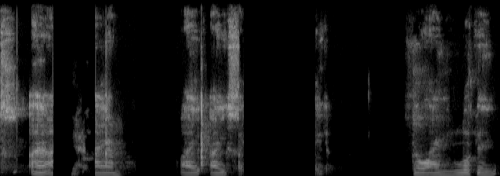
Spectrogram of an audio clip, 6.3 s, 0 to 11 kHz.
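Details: Adult male with aphasia after two strokes in November 2017, including a hemorrhagic stroke; short-term memory problems, right-sided weakness, unusable numb right hand, ten seizures since; aphasia.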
